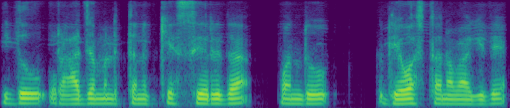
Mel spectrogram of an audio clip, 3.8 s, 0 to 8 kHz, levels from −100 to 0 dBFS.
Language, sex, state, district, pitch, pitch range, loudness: Kannada, male, Karnataka, Koppal, 130 Hz, 125-135 Hz, -20 LUFS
